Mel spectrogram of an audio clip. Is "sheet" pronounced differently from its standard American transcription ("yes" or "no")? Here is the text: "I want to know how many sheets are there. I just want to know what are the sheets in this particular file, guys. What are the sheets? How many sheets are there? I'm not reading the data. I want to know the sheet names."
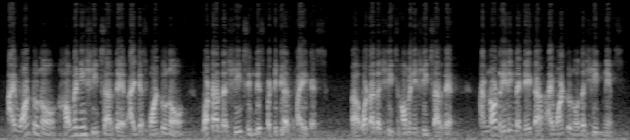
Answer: no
